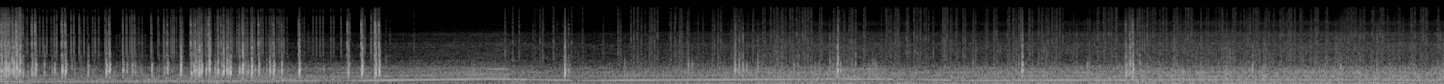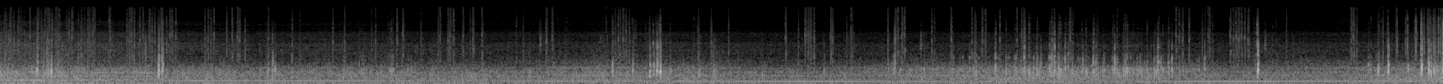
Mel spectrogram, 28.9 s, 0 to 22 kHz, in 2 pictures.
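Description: Engine of a 2011 Mitsubishi Lancer Evolution X GSR, a turbocharged 2.0-litre four-cylinder, heard from inside the cabin while it is driven at track pace. Its pitch climbs and drops back twice in the first ten seconds, holds steady, then settles lower about sixteen seconds in. Scattered clicks and rattles sound over it, busiest early on and near the end.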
